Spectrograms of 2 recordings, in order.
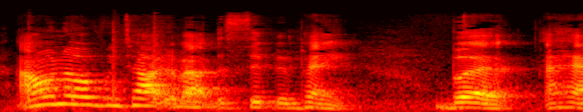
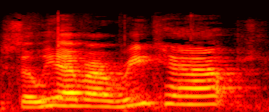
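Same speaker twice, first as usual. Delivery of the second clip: usual speaking voice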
